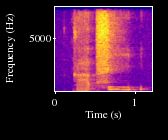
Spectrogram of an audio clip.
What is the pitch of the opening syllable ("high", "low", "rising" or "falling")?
low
